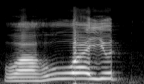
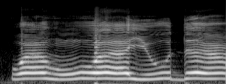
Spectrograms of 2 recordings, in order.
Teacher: Wahua yuda. Kena lantunkan dal ni eh. Kena lantunkan qalqalah sughrah.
